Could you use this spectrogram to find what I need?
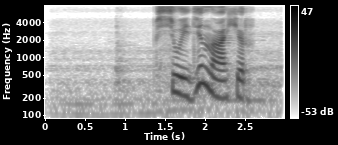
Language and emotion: Russian, angry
